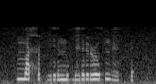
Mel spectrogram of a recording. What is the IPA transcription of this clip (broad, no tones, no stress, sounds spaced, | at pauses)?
m ɔ ħ ɵ p i̤ r m u ɠ ɛ̤ r ɭ u θ ŋ ɛ̤ θ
